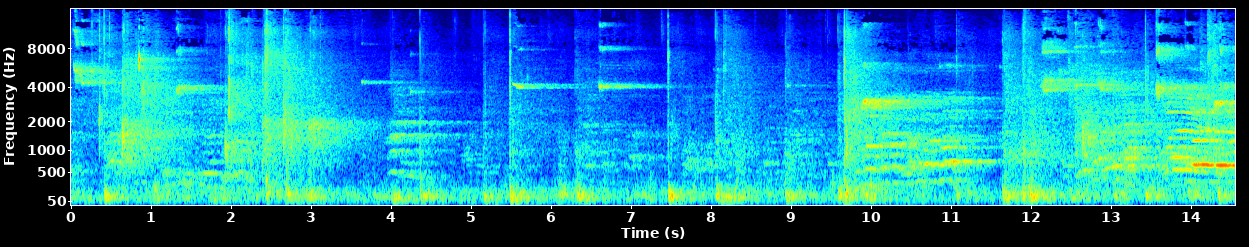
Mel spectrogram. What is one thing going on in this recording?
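A volleyball thumps as it is hit.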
